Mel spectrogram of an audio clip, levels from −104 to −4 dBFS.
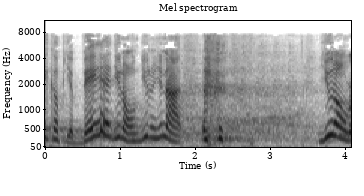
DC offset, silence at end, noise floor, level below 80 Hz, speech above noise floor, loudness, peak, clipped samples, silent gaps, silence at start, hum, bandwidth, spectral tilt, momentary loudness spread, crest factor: under 0.1%; 0 s; -44 dBFS; -52 dBFS; 23 dB; -21 LUFS; -6 dBFS; under 0.1%; none; 0 s; none; 7.8 kHz; -5.5 dB/octave; 20 LU; 16 dB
